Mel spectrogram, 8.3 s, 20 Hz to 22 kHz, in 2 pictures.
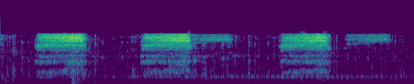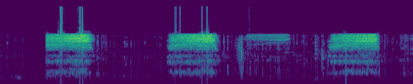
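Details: Excited owlet in a nest box late on a May 2017 night, after a mouse was delivered and another owl landed on the tray, giving a run of seven rasping, breathy screeches, each under half a second, spaced about a second apart, with faint clicks.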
